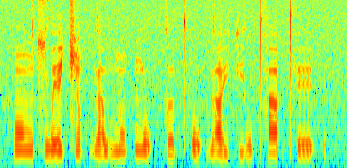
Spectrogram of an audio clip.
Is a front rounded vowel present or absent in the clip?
absent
